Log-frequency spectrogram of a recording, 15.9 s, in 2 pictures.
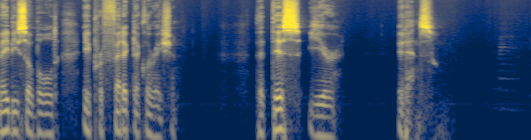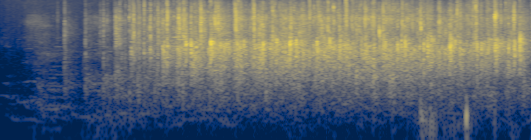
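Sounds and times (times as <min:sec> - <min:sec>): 
speech: 0:00.0 - 0:02.7, 0:03.8 - 0:05.1, 0:06.0 - 0:06.6
audience clapping: 0:08.9 - 0:15.9.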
